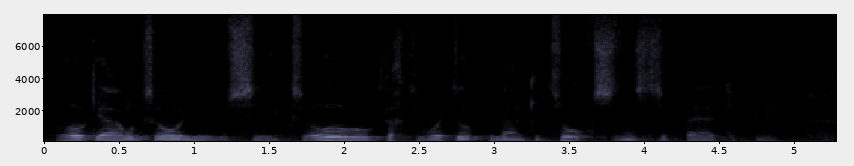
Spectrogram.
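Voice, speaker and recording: Pitched fairly high, a man's voice with a dark, mellow tone moves at a moderate pace, with lively intonation and big swings in loudness. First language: Blackfoot. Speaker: elder. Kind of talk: prayer.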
